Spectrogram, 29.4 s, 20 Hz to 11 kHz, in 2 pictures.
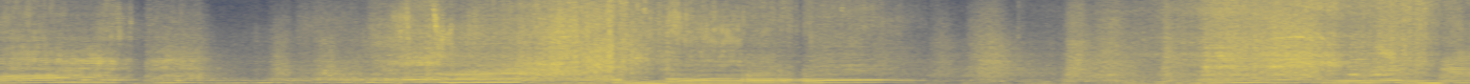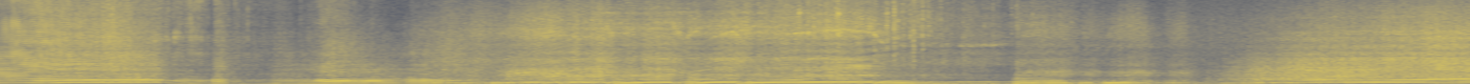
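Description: BMW M3 E36 rally cars' straight-six engines revving hard as they pass one after another on a gravel stage. The pitch repeatedly climbs through the gears and drops away on lifts and shifts.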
